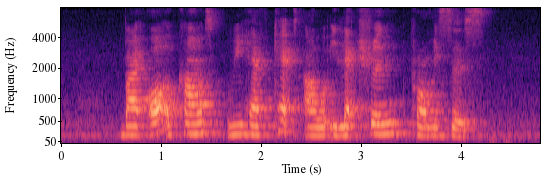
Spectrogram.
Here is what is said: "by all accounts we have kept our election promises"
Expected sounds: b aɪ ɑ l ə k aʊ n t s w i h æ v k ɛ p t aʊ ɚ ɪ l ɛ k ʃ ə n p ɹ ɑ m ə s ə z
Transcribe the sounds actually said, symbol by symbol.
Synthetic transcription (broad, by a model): b aɪ ɑ l ə k aʊ n t s w i h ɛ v k ɛ p t aʊ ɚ ɪ l ɛ k ʃ ə n p ɹ ɑ m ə s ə s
